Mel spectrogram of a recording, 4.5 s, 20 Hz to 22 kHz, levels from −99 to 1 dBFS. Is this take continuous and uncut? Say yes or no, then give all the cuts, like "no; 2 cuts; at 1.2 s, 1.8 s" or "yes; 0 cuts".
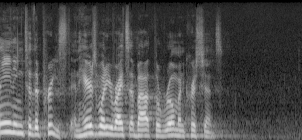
yes; 0 cuts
